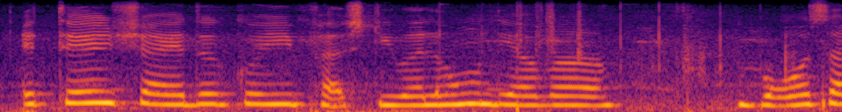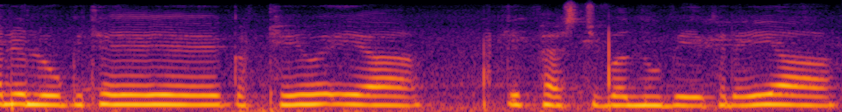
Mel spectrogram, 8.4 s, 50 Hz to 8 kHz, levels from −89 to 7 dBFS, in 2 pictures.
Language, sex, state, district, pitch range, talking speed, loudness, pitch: Punjabi, male, Punjab, Kapurthala, 240-260 Hz, 140 wpm, -14 LUFS, 250 Hz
